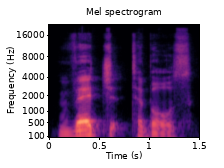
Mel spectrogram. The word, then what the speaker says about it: vegetables: slicing so slice what vegetables j j j sound vegetables vegetables slice vegetables in the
